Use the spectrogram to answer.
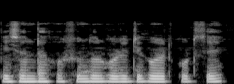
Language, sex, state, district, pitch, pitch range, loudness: Bengali, male, West Bengal, Cooch Behar, 130 Hz, 130-135 Hz, -17 LUFS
